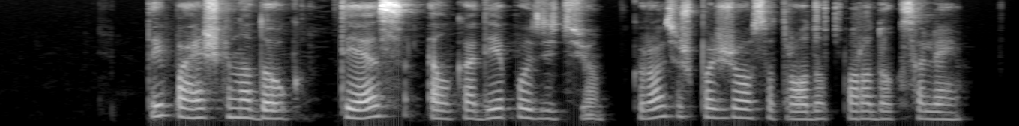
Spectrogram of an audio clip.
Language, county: Lithuanian, Šiauliai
